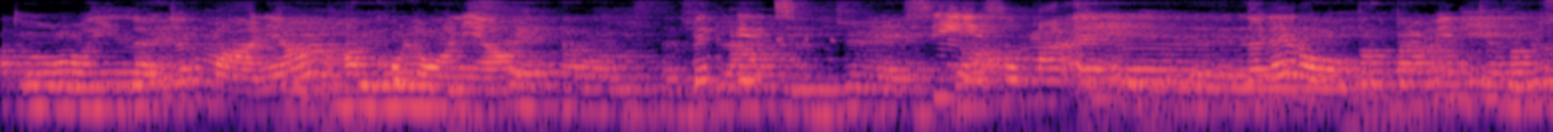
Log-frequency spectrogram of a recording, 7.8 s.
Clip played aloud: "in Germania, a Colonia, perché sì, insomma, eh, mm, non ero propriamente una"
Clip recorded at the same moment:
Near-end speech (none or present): present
